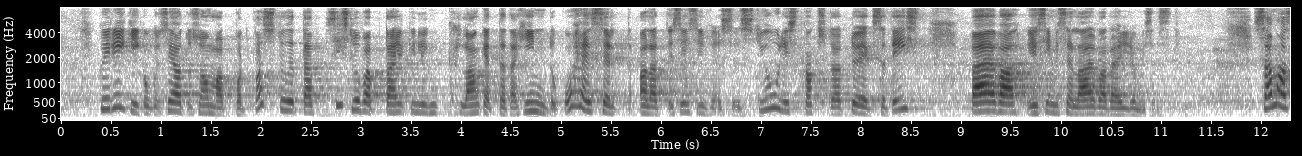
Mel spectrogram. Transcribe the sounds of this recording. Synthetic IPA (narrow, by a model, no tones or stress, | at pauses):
kujɾiːɡ̥iko̞ɡ̥use̞ɑd̪̥uso̞mɑpoːlt̪ːˑvɑst̪uvɤt̪ːˑɑb̥siːslub̥ɑb̥̚t̪ɑlʲkliŋklɑŋɡe̞t̪ːˑɑd̪̥ɑhind̪̥uko̞ɦe̞se̞lt̪ˑɑlɑt̪ˑːe̞sesimḛse̞̰st̪juːlʲist̪̚kɑkst̪uɦɑt̪ːˑøhe̞ksɑt̪e̞jst̪ | pæe̞vɑe̞sʲime̞se̞lɑe̞vɑvælʲjumise̞̰st̪ | sɑmɑ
